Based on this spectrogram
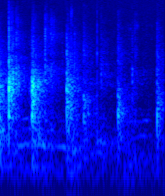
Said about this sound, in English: Come on, give a clap to God.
